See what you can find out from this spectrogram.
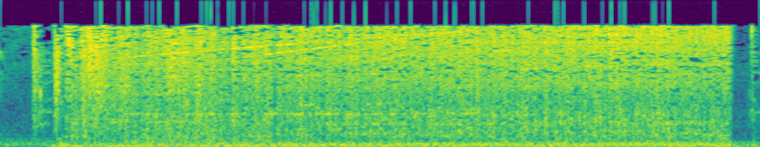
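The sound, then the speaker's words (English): A reactor powering up before launch gives a loud, dense low rumble that swells in after a brief quieter start and then holds steady and unbroken for about seven seconds, with no voices. “You are clear to initiate power up.”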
